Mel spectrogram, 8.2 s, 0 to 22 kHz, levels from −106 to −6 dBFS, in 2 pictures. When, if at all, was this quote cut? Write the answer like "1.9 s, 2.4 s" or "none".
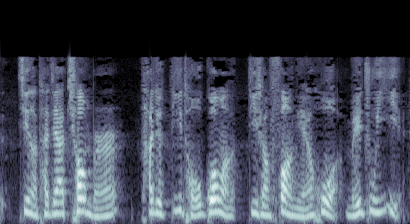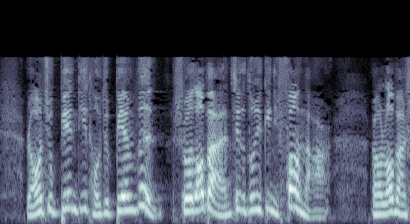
none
